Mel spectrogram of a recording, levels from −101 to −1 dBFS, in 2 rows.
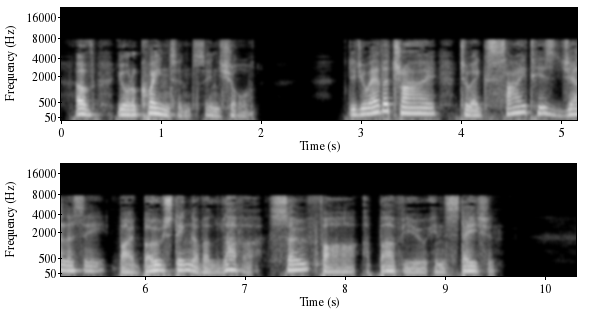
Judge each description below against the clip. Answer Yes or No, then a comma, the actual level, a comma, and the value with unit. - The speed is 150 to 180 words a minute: No, average, 140 wpm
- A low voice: Yes, low, 130 Hz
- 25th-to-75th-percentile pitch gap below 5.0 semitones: No, average, 5.3 semitones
